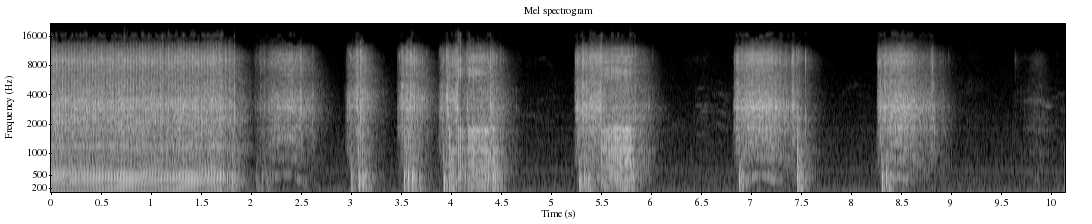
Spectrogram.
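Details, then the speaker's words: Rebuilt Traxxas T-Maxx .15 nitro engine with new electric starter motor: short uneven bursts of high buzzing cranking stopping and restarting as the starter's one-way bearing slips; engine starting to fire, bearing needs replacing. "you can see, I'm still having a few problems with the one way. Uh, it looks like I'm going to have to order another one, but it is starting to fire."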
